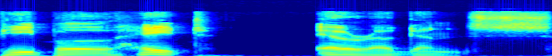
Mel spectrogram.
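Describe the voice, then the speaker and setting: A man uses a put-on character voice with a very deep, low pitch. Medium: audio drama. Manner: measured, respectful, earnest.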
